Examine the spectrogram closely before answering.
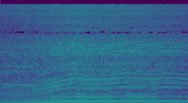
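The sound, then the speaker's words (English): A chainsaw cuts wood as utility and road crews clear roads after storm damage. Its loud, steady engine drone rises in pitch early on, then holds a constant whine with a gritty cutting buzz. “utility and road crews will be using chainsaws and other equipment to clear roads throughout the night”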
